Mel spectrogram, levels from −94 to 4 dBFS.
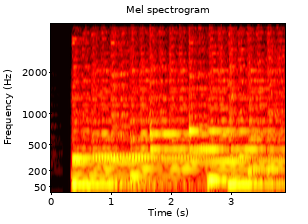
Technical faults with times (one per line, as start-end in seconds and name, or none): none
